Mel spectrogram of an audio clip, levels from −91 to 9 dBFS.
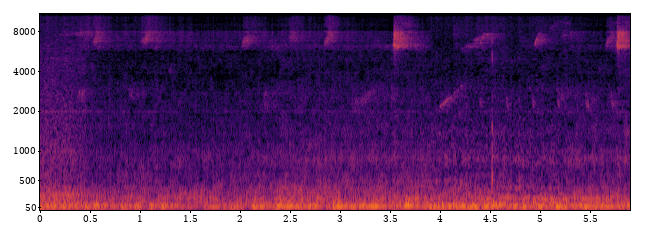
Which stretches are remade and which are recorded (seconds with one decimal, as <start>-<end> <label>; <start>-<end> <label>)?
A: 0.0-0.4 recorded; 0.4-3.9 remade; 3.9-5.3 recorded; 5.3-5.9 remade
